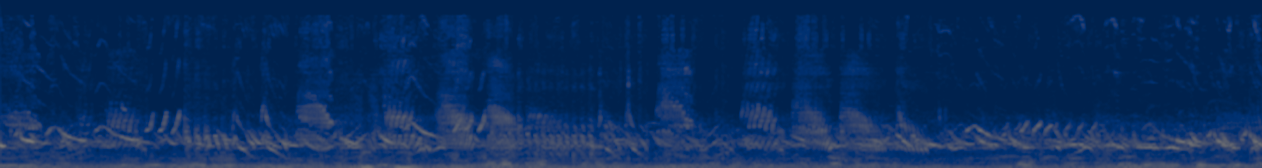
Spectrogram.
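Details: Chestnut-bellied seed finch, known locally as towa towa, in a head-to-head singing contest at Guyana National Stadium; sustained high, fast chattering warble runs on without pause while spectators talk and a low engine-like hum sits beneath.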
